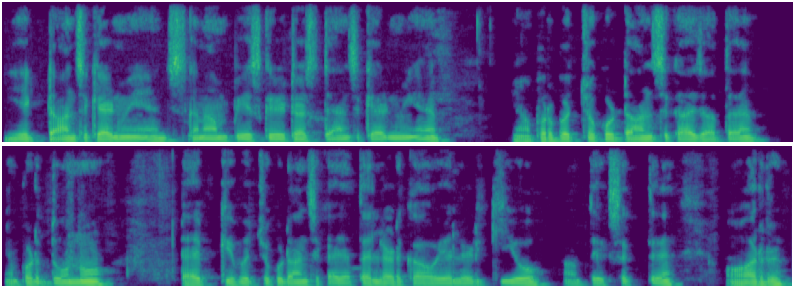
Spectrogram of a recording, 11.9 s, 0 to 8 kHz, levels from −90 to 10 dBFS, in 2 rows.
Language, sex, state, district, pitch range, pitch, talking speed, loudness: Hindi, male, Uttarakhand, Uttarkashi, 115-125 Hz, 120 Hz, 200 wpm, -19 LUFS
